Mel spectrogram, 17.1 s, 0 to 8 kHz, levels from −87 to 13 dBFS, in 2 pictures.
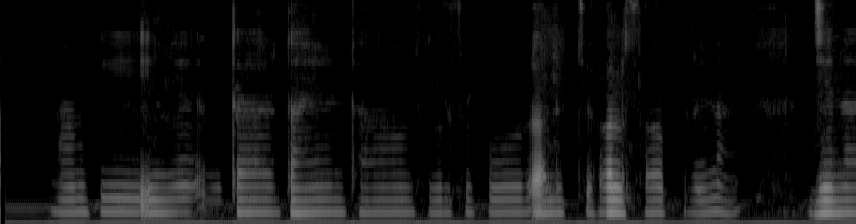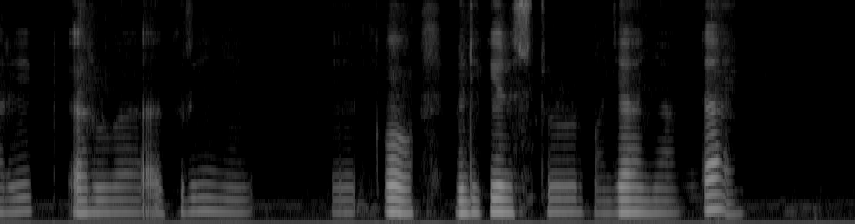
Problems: background sounds at intervals, low volume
